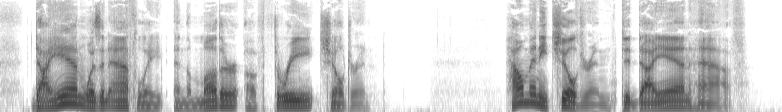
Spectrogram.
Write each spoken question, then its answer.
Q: How many children did Diane have?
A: Diane had 3 children.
